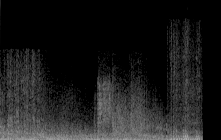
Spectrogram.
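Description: Cinematic logo-intro sound effect: a loud, dense rumble over a low drone, brightening about two seconds in and again near the end, then cutting off suddenly.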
